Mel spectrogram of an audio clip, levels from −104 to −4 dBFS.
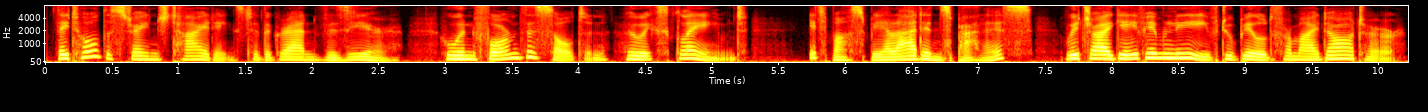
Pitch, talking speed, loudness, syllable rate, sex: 170 Hz, 175 wpm, -20 LUFS, 4.9 syllables/s, female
